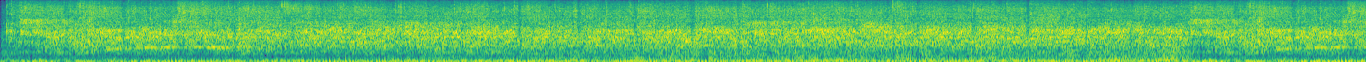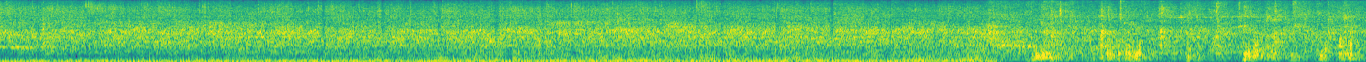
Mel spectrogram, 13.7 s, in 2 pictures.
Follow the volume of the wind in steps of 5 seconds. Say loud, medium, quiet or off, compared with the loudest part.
medium, medium, loud.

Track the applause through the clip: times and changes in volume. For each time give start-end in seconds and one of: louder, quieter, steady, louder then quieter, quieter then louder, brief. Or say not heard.
0.0-13.6 steady.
